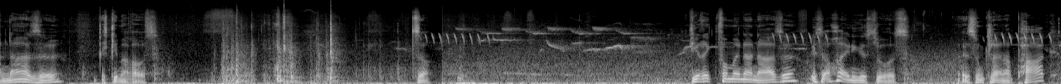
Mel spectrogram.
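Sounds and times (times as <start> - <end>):
speech: 0.0 - 2.3, 4.2 - 5.0, 6.9 - 10.5
spring birds singing: 2.2 - 10.5.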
